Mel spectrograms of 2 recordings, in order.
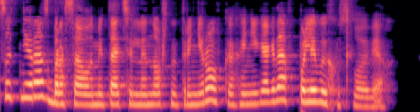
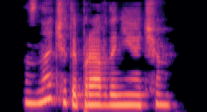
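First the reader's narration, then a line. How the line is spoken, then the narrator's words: Sighing. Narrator (Russian): вздохнула Наэль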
